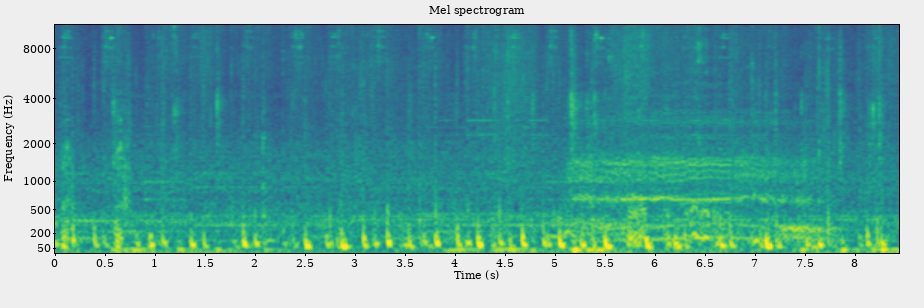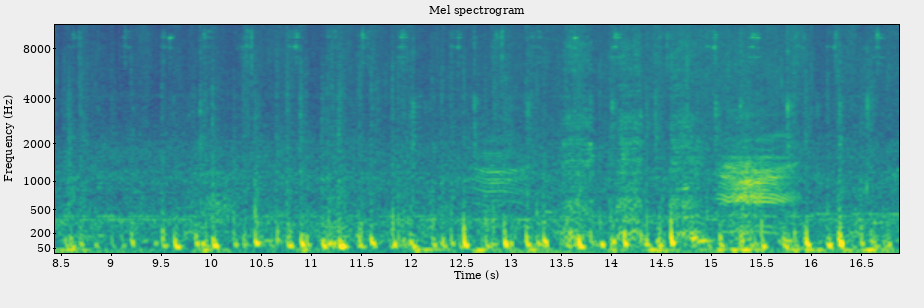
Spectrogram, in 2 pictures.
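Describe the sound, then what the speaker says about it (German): In Red Dead Redemption 2, steady clip-clop of horse hooves trotting close by, a continuous rhythmic beat with a couple of brief whinny-like calls in between. "Ich kann mit diesem Pferd nicht mehr reiten, das ist furchtbar."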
